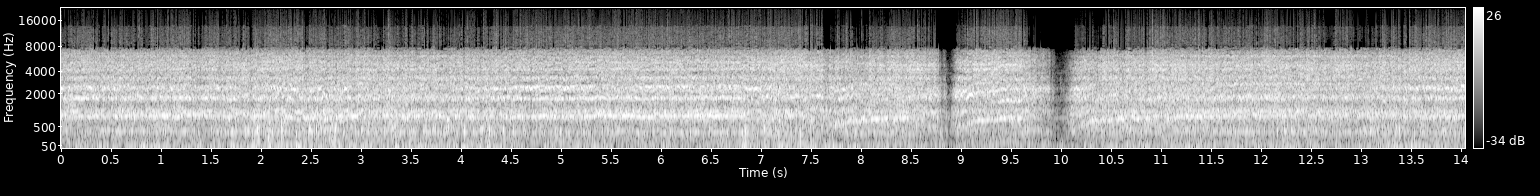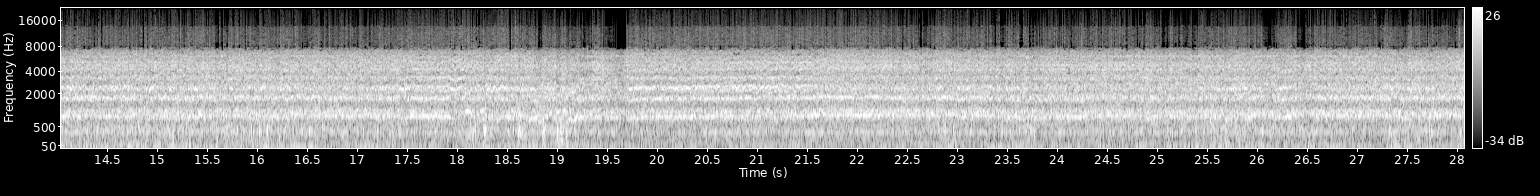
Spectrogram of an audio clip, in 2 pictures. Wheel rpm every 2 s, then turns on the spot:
230, 230, 210, 210, 130, 170, 230, 220, 220, 210, 210, 230, 230, 230.
none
